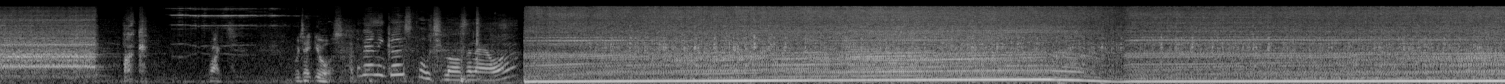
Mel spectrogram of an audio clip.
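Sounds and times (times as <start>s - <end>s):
car engine accelerating: 5.2s - 15.0s.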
